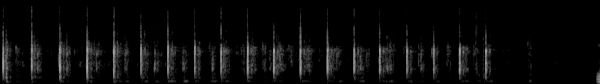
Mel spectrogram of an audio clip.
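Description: Hands clapping close to the microphone, separate claps at about four a second, stopping a little before five seconds in.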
